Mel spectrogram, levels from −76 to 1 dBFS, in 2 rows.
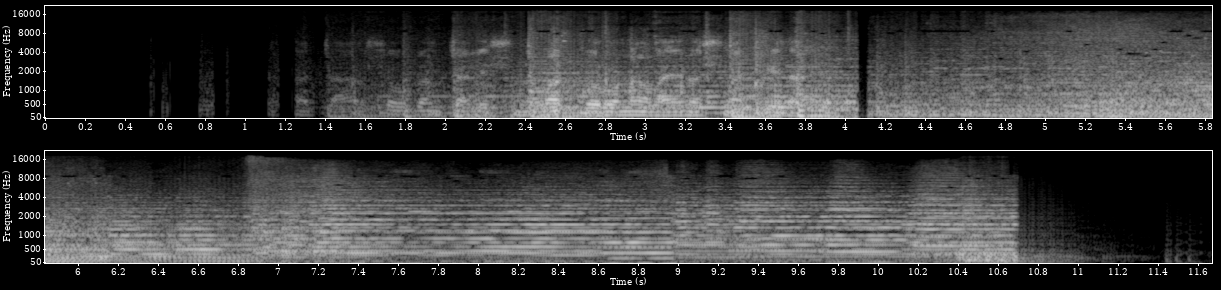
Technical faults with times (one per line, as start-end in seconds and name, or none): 0.00-11.67 filter restarted on every block
0.00-2.54 truncation distortion on a fade
3.65-3.70 damaged data in a compressed stream
6.12-6.17 damaged data in a compressed stream
8.94-9.00 damaged data in a compressed stream
10.65-10.70 damaged data in a compressed stream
